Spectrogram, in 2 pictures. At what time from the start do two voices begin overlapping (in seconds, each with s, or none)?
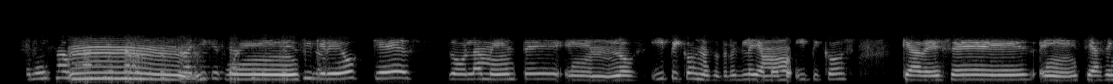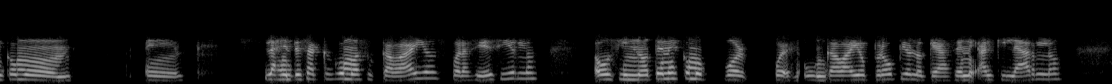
0.7 s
